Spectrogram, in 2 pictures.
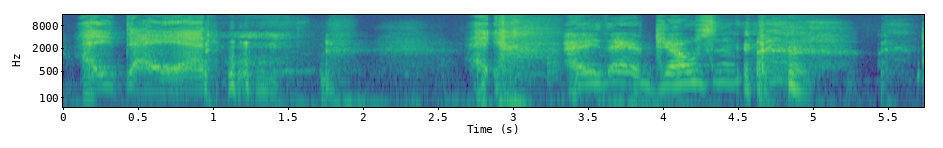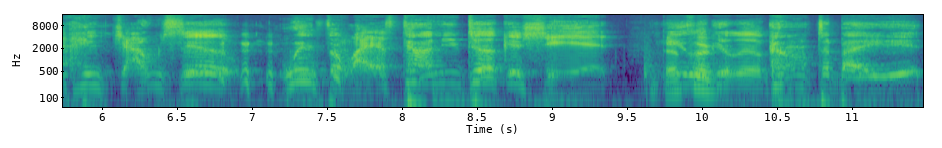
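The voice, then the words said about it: Impression of Bobby's voice. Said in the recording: “Do your Bobby. ... That's a girl that does his voice.”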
